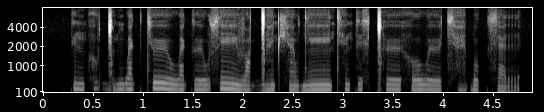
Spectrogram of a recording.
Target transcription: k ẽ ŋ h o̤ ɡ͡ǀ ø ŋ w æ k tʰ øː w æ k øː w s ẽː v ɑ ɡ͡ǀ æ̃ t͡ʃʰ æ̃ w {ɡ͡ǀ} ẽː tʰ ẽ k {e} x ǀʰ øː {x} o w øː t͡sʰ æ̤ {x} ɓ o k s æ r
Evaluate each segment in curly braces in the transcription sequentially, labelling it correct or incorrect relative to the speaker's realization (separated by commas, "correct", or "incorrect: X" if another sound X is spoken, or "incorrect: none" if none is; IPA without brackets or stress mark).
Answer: incorrect: d, correct, incorrect: h, incorrect: none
